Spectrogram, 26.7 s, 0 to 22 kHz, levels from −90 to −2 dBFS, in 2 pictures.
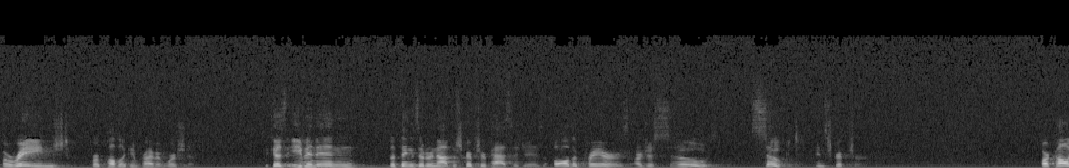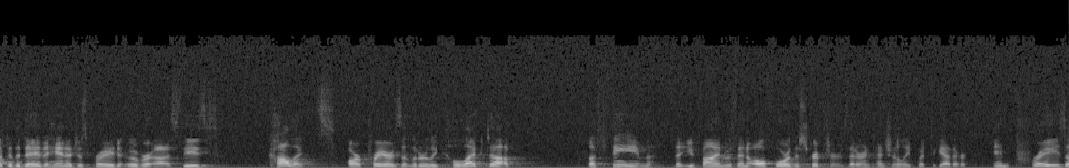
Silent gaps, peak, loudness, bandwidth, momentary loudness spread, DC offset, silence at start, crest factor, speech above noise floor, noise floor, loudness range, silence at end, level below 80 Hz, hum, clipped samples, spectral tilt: none; -14 dBFS; -35 LUFS; 17.5 kHz; 23 LU; under 0.1%; 0 s; 22 dB; 19 dB; -54 dBFS; 8 LU; 0 s; -56 dBFS; 60 Hz at -55 dBFS; under 0.1%; -5 dB/octave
